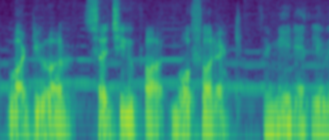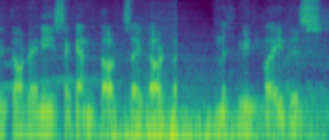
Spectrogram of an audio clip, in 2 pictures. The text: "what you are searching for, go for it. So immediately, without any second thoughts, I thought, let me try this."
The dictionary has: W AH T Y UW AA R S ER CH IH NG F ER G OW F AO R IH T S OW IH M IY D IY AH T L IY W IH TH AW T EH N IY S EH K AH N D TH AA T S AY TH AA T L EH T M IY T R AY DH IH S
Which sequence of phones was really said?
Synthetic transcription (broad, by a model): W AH T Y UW AA R S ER CH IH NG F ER G OW F AO R IH T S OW IH M IY D IY AH T L IY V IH T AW T EH N IY S EH K AH N D T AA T S AY T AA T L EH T M IY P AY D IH S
